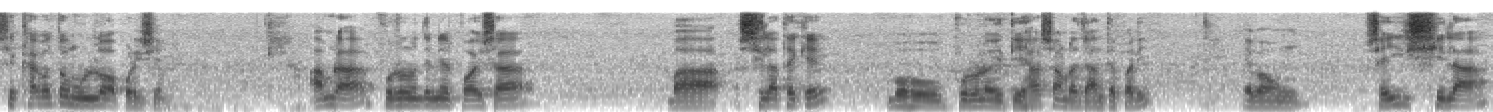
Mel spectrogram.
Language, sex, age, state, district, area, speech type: Bengali, male, 45-60, West Bengal, Purba Bardhaman, urban, spontaneous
